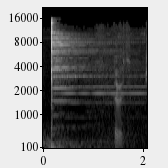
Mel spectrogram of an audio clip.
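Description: Dramatic music sting from the show's soundtrack: a single loud crash with bell-like ringing, just after the start, that rings out and fades over about a second. A brief voice-like sound follows about a second and a half in.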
